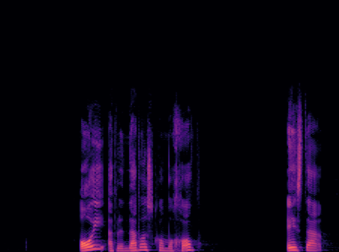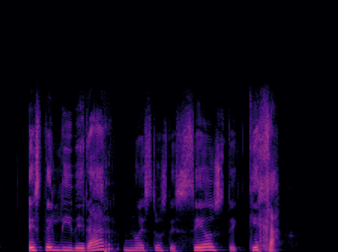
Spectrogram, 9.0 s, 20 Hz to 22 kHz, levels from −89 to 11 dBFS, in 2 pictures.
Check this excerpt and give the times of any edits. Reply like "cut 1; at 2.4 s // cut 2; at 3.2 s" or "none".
cut 1; at 0.9 s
